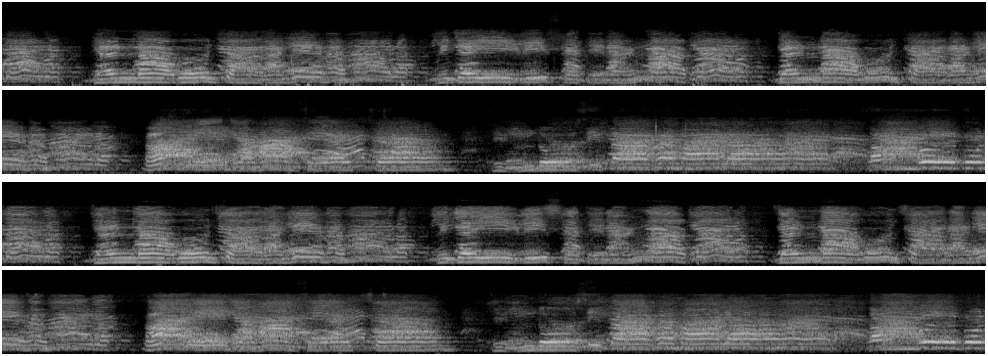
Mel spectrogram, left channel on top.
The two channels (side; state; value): both; normal; correlation 0.31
